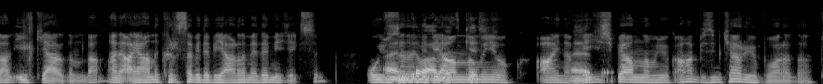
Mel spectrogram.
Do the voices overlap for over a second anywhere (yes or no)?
yes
